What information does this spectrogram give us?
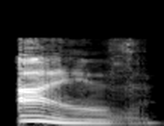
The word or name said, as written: I've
